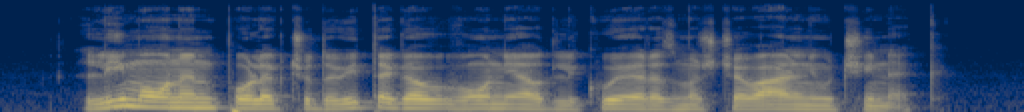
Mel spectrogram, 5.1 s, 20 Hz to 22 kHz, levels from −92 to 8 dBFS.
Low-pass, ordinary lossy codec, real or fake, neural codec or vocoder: 19.8 kHz; none; real; none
